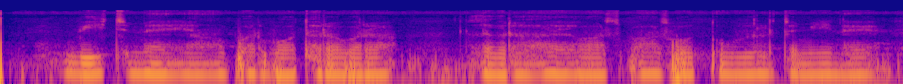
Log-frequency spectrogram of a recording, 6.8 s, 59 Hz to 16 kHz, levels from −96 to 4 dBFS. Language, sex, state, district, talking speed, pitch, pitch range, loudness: Hindi, male, Uttar Pradesh, Hamirpur, 125 wpm, 115 Hz, 115-120 Hz, -31 LUFS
